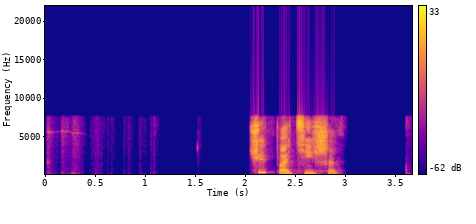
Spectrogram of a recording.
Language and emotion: Russian, neutral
